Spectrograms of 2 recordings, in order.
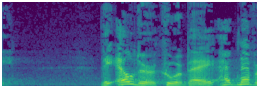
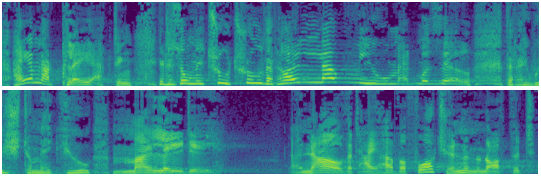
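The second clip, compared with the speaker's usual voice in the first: passionate dwarf; 7 semitones higher than usual. A narrator's reading.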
